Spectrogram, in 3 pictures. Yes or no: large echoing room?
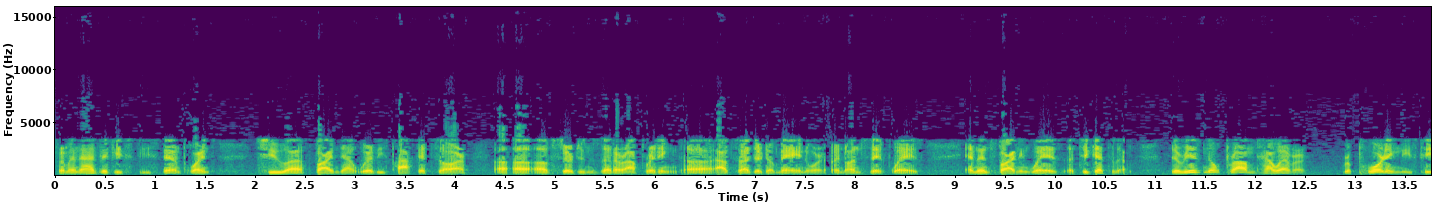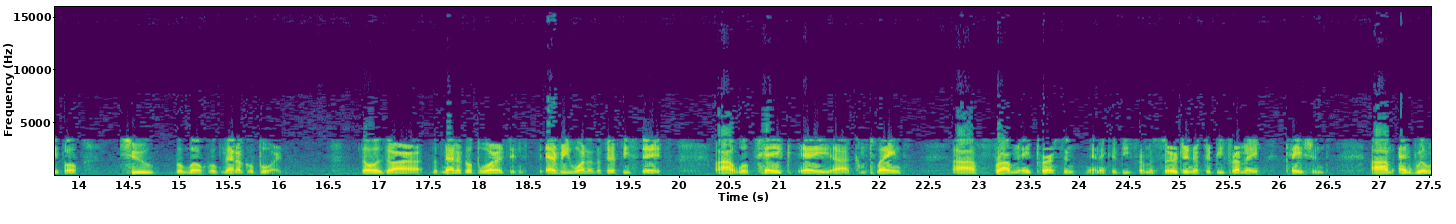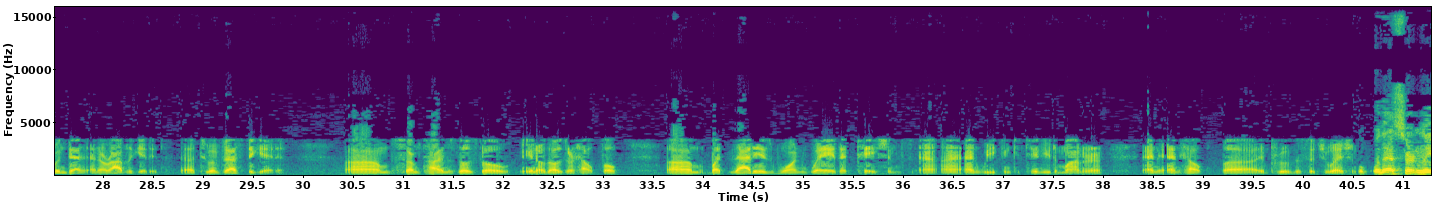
no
